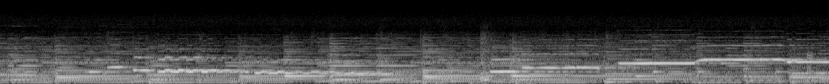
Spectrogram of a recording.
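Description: Instrumental break in a ballad: a small wooden end-blown flute plays the melody in held notes, climbing higher near the end, over band accompaniment of sustained chords.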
